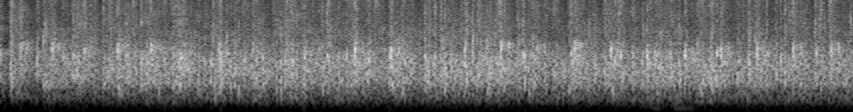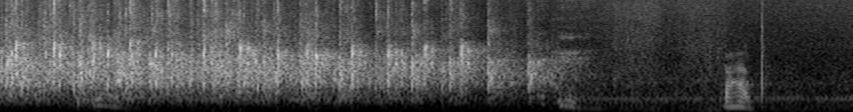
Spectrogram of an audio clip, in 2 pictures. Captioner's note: applause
